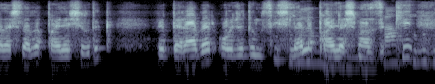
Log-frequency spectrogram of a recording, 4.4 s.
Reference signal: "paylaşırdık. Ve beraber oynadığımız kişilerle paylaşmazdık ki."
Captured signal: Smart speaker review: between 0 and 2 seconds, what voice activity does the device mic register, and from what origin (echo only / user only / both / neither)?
echo only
